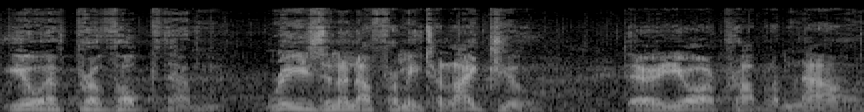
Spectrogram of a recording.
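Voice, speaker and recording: A man playing an ancient, imperious alien shaman in a video game, solemn and commanding, with a gravelly voice. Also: lowish voice, expressive, a little slow, a little hiss or hum, full character voice. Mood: stern, measured. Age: older. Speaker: clan shaman. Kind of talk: video game cutscene acting.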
